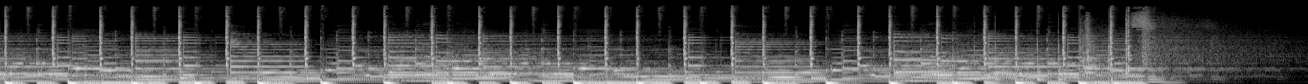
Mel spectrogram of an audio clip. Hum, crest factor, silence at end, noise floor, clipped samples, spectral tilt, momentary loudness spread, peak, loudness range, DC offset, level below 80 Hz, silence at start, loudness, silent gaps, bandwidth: none; 12 dB; 1.1 s; -48 dBFS; under 0.1%; -5 dB/octave; 4 LU; 0 dBFS; 1 LU; under 0.1%; -14 dBFS; 0 s; -14 LUFS; none; 16.5 kHz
